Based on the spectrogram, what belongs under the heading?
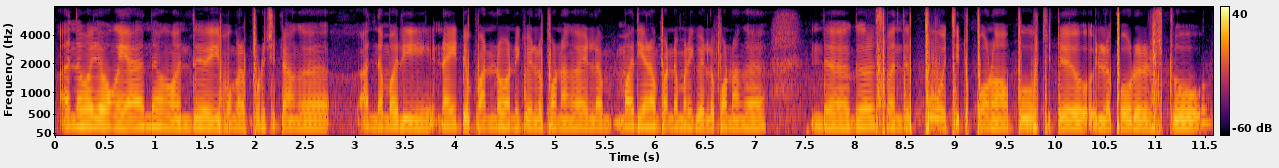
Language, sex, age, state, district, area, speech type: Tamil, female, 18-30, Tamil Nadu, Perambalur, urban, spontaneous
